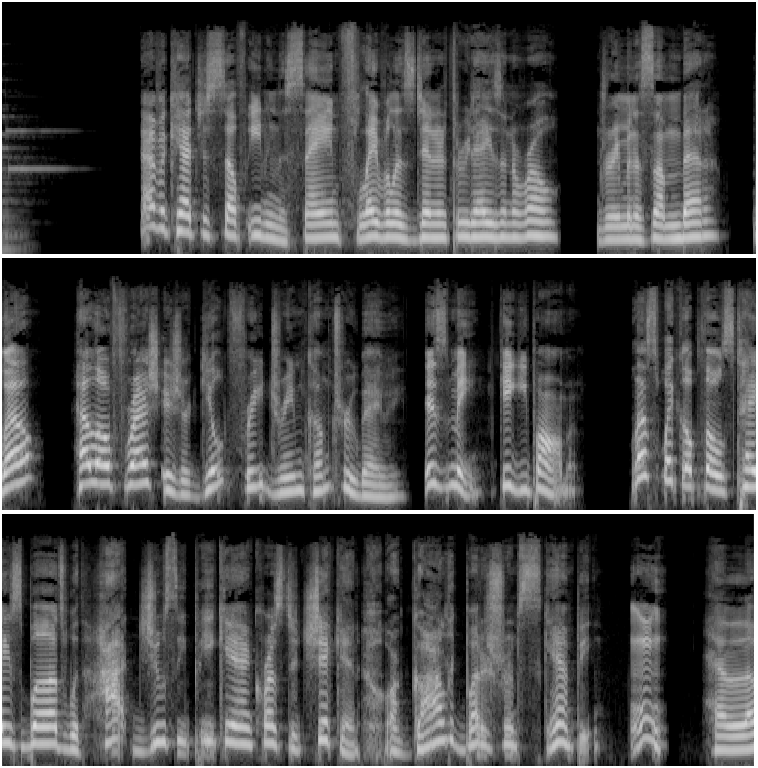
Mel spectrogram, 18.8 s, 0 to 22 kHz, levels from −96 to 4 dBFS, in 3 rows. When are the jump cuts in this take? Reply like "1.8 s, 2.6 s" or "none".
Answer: none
